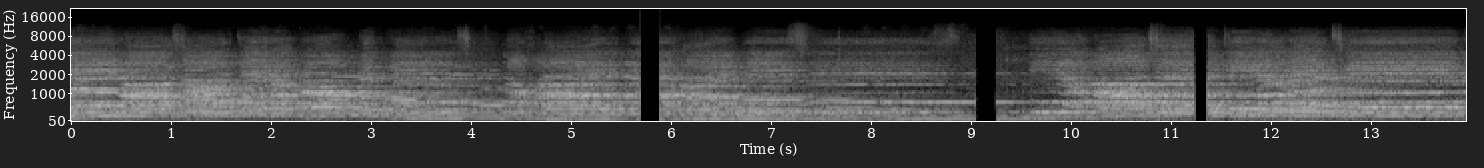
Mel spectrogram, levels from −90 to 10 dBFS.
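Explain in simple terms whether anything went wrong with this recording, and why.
Three Bluetooth stalls cut the sound to silence, at 5.69–5.89 s, 9.03–9.24 s and 11.22–11.36 s. Interference likely delayed the data. The headphones ran out and paused.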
